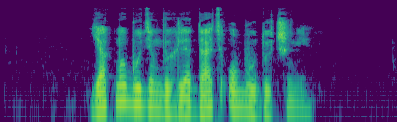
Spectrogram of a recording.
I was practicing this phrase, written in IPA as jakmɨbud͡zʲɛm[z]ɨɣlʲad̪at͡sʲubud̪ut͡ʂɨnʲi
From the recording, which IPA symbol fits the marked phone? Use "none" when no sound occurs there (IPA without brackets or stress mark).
v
